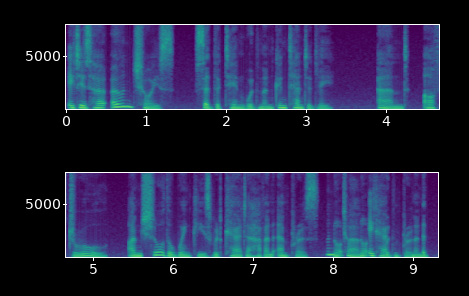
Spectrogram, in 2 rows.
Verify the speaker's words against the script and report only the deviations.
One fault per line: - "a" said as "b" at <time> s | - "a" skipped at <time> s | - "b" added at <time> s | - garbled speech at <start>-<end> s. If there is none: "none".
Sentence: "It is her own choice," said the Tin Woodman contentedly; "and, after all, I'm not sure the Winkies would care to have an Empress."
- "not" skipped at 5.6 s
- garbled speech at 7.9-9.2 s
